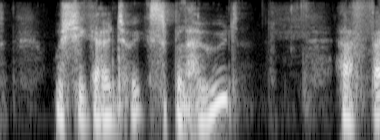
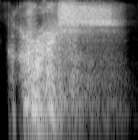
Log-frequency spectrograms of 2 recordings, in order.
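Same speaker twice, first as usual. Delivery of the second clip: crash. A narrator's reading. Head smashes through ceiling.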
